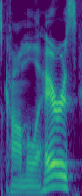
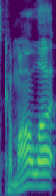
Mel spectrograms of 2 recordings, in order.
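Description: First: Kamala said KAH-muh-luh, stress first; standard pronunciation. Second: Kamala said kuh-MAH-luh, stress second; mispronounced name. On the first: Shown as a demonstration. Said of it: "doesn't pronounce Kamala Harris's name as". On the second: Retold or imitated. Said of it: "She says Kamala".

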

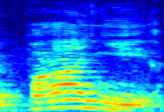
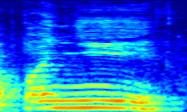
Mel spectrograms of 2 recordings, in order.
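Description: First: "пані" stressed on the first syllable, as for one woman. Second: "пані" stressed on the final syllable, "ні"; stress on second syllable. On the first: Teacher shows learners the singular "пані", first syllable stressed. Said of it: "От такий наголос". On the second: Teacher shows learners the plural "пані", second syllable stressed. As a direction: lean on the last syllable of "пані". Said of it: "наголос на другому складі". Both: Shown as a demonstration.

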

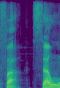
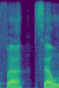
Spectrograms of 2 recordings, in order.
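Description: No difference in how they are said.

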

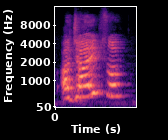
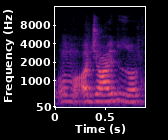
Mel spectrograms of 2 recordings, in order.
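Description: First: High, loud outburst on "Acayip zor"; emphatic shout. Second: Said in the usual way. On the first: Real, not acted. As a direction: exclaim how hard it is, much louder. Repeats it as a shout.

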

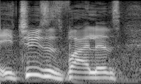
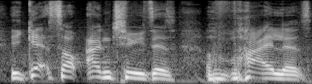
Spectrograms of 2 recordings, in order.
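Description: First: Said in the usual way. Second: Slow, savouring it with a laugh; slow gleeful repeat with a laugh. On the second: Real, not acted. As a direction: drag it out and chuckle on violence. Repeats the goal line, savouring it.

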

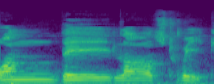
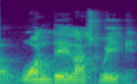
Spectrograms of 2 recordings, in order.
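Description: First: Slow, four evenly stretched words; slow four-beat reading; slightly drawn out. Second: Quicker, undrawn reading; the hurried version not to copy; too quick. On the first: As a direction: stretch every word a little. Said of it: "Hơi kéo dài một tí". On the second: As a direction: say it briskly without stretching the words. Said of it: "chúng ta không đọc là". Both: Shown as a demonstration.

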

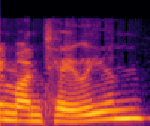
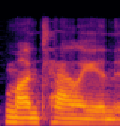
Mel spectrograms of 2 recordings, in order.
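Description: First: Montalion with a long "tay" in the middle; own pronunciation. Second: Montalion with a short flat "a", as in "tally"; preferred alternative pronunciation. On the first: Speaker tells host how she says her surname, Montalion pronounced with "tay". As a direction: say Montalion as "mon-TAY-lee-un". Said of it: "I say Montalion". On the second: Speaker favours host's version of her surname, Montalion pronounced with "tal". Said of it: "is the better version". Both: Shown as a demonstration.

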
